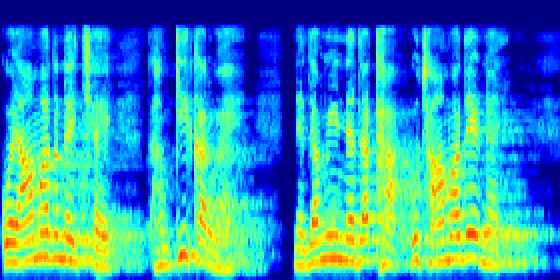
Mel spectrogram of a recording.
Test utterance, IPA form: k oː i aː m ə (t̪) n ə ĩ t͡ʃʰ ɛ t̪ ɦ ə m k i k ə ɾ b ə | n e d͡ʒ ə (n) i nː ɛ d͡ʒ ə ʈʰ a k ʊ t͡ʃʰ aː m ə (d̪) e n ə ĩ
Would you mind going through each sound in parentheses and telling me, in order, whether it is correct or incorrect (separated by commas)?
incorrect, incorrect, correct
